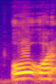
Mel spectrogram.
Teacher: तो ओ और औ किसमें आते हैं कंठ प्लस ओष्ठ कंठोष् कंठोष्ठी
